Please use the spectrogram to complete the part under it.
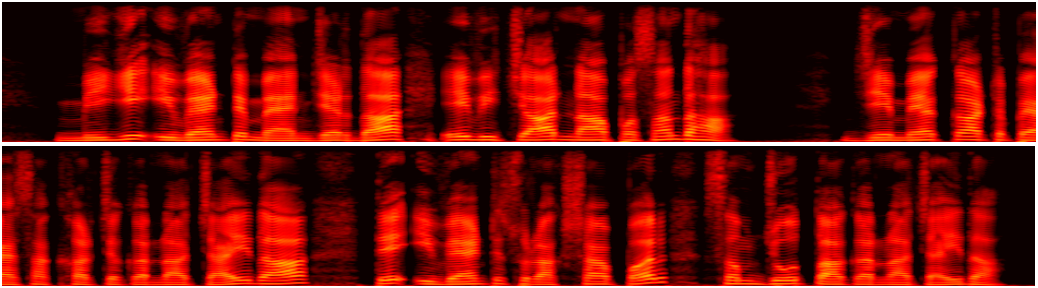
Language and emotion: Dogri, disgusted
